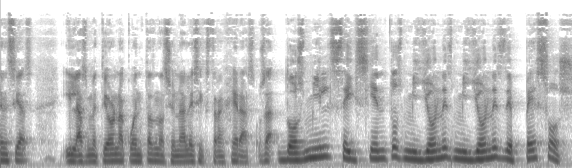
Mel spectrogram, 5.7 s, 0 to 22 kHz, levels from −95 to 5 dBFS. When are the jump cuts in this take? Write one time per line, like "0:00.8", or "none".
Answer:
0:04.5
